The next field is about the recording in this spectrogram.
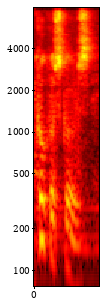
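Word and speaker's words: Kookooskoos: better the camp anyways welcome to camp cuckoo schools it rhymes with moose that's another good thing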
